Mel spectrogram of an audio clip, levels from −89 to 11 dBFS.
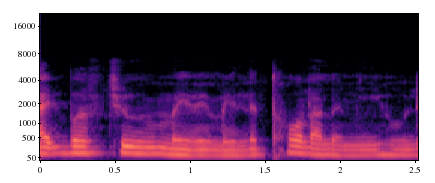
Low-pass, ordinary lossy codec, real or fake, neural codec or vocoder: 7.2 kHz; none; fake; codec, 16 kHz, 4 kbps, FunCodec, trained on LibriTTS, 50 frames a second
